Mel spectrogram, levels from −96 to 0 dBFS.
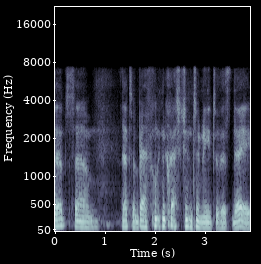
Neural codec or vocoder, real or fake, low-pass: codec, 16 kHz, 4 kbps, FreqCodec, smaller model; fake; 7.2 kHz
